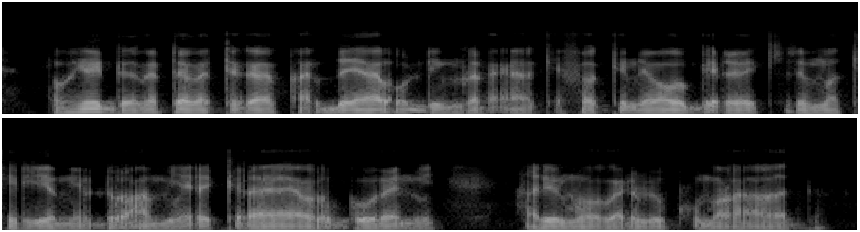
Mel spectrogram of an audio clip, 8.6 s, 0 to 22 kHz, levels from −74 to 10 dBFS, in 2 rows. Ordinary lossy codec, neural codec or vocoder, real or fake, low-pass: none; codec, 16 kHz, 1 kbps, FreqCodec, larger model; fake; 7.2 kHz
